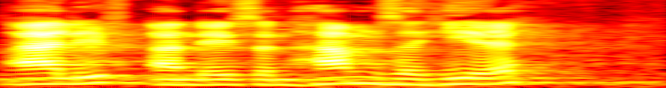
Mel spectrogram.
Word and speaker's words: Hamza: to pronounce the Quran you will not say I leave amsa no you only say ah this is and at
